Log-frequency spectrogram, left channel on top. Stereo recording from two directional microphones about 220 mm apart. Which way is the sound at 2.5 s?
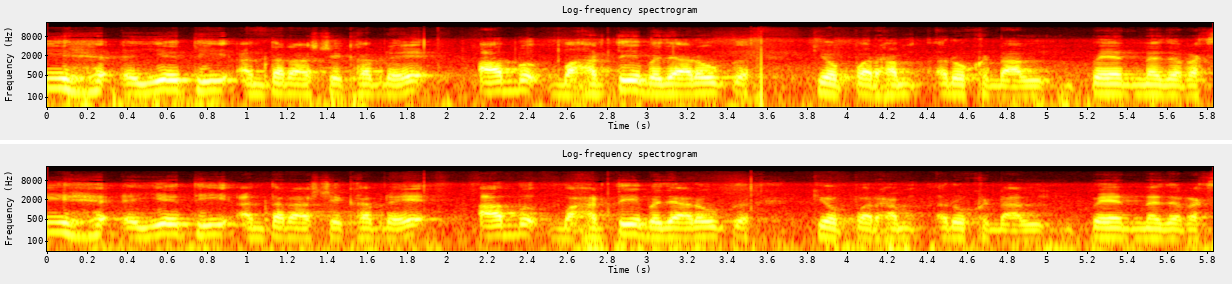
55° left (ahead or behind).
